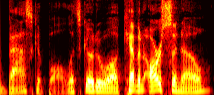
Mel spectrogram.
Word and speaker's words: Arsenault: Let's go to Kevin Arsenault. I think it's Arsenault. Arsenault. I'm going to go with the French pronunciation.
